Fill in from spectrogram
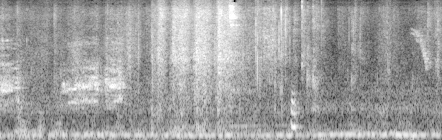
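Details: Backyard hens playing and dust bathing in the dirt, giving a few short, tonal clucking notes in the first second, over a steady low hum and soft scratching in the ground.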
